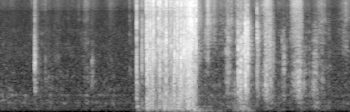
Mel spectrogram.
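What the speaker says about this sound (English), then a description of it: "One more shuffle." A deck of tarot cards shuffled by hand, a dense, loud riffling burst up close followed by several shorter flicks and taps after a near-silent pause, with no speech.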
